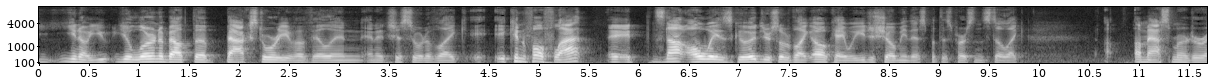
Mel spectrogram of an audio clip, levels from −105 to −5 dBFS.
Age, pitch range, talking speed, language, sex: 30-49, 120-155 Hz, 230 wpm, English, male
